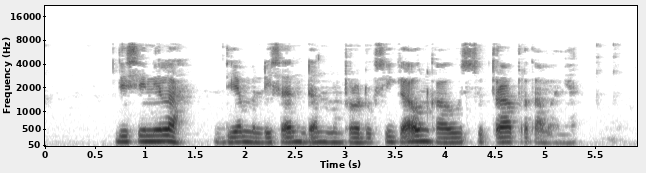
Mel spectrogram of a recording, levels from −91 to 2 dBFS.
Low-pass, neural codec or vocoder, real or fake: 7.2 kHz; none; real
